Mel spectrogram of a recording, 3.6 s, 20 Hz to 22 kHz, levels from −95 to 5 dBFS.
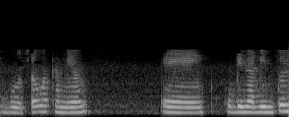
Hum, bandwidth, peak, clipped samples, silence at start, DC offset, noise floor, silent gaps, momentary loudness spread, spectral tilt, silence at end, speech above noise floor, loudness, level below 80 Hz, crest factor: none; 4 kHz; -18 dBFS; under 0.1%; 0 s; under 0.1%; -64 dBFS; none; 11 LU; -7.5 dB/octave; 0 s; 33 dB; -33 LUFS; -88 dBFS; 14 dB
